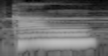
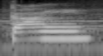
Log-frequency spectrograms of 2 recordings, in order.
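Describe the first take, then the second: First: The first consonant is soft and weak. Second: The first consonant is tense and strong. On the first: "좀 약하게 발음하면 강" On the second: "좀 세게 발음하면 깡"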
